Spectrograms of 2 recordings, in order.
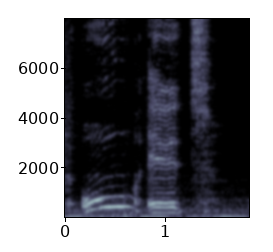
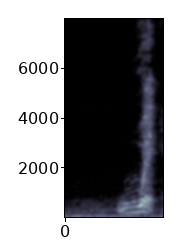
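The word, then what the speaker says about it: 외: this one so with o it's we mm way be careful it's not o this is O this is e but it's not pronounced as oi oi it's we we and this o and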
